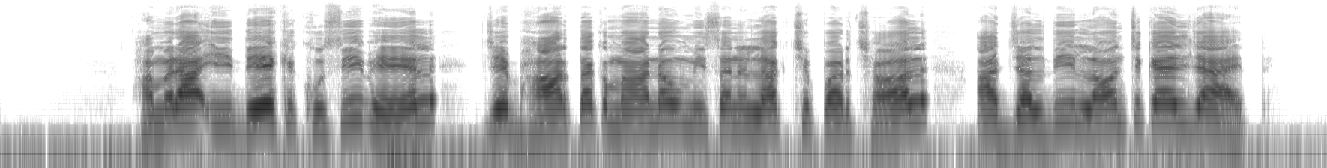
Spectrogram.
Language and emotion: Maithili, happy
